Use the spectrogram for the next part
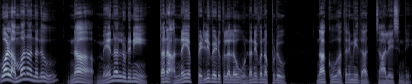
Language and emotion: Telugu, sad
